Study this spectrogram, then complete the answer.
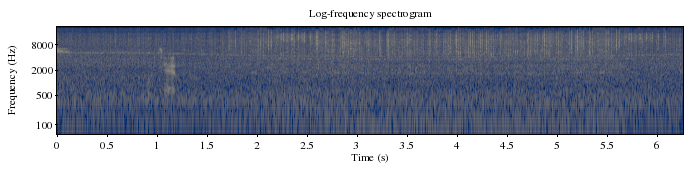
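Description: Aircraft engines in a World War II air-combat flight game over RAF Hawkinge, a steady loud drone that holds the whole time, with a brief faint whine rising near the start.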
